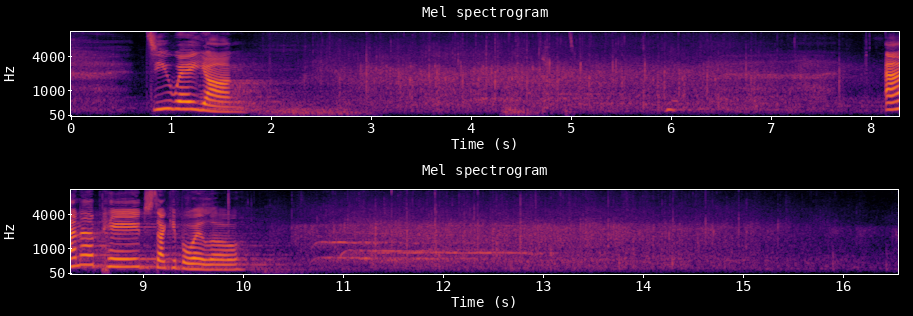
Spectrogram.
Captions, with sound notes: Ziwei Yang. (audience applauds) (audience cheers) Anna Paige Zagieboylo. (audience applauds) (audience cheers)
